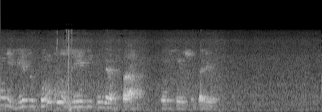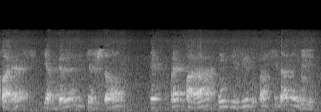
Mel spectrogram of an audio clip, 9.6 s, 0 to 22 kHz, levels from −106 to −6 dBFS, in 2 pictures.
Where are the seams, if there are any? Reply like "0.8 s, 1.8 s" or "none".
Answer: 1.4 s, 4.8 s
